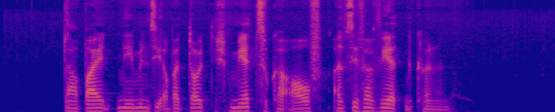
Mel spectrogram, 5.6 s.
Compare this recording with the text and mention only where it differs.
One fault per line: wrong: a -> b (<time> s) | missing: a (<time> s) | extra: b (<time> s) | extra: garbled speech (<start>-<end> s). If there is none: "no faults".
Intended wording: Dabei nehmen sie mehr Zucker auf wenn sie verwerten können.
extra: aber deutlich (1.6 s)
wrong: wenn -> als (3.3 s)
